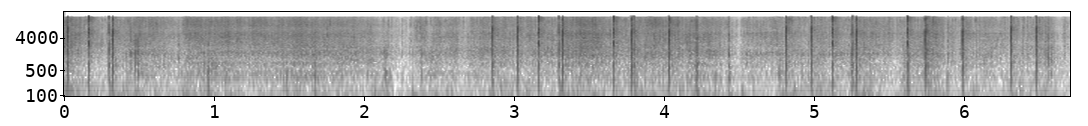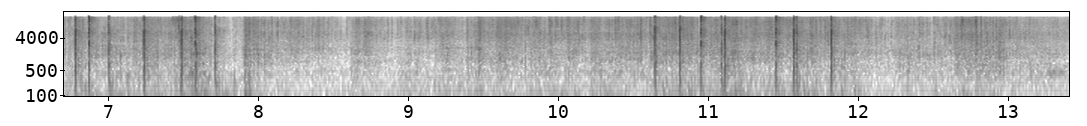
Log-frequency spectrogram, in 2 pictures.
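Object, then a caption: Plastic bubble wrap. A sheet of clear plastic bubble wrap is grabbed, twisted and crumpled by hand, giving a steady bright crinkling of plastic. Many sharp, dry bubble pops snap out over it in scattered bursts throughout.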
